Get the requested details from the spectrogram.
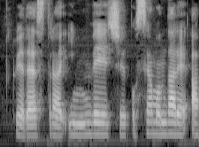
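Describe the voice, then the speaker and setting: A woman with a plain, everyday voice at a moderate pace. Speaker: language teacher and YouTuber. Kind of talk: tutorial.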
